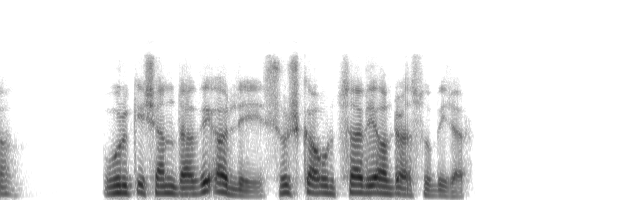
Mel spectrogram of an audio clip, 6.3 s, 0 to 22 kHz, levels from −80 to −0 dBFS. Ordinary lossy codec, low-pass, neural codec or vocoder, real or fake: Opus, 24 kbps; 7.2 kHz; codec, 16 kHz, about 1 kbps, DyCAST, with the encoder's durations; fake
